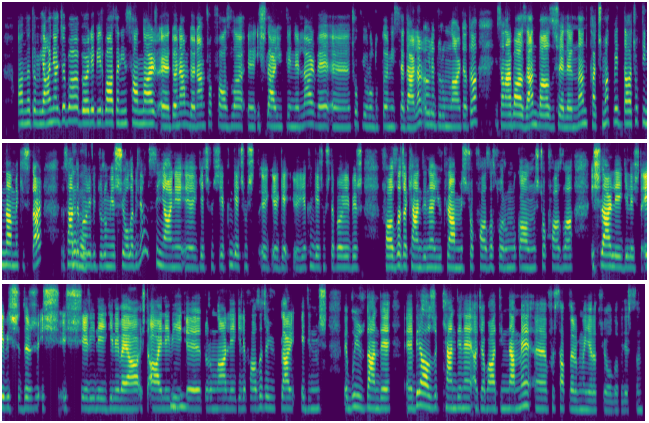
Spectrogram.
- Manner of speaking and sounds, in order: none
- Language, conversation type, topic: Turkish, advice, Sürekli erteleme ve son dakika paniklerini nasıl yönetebilirim?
